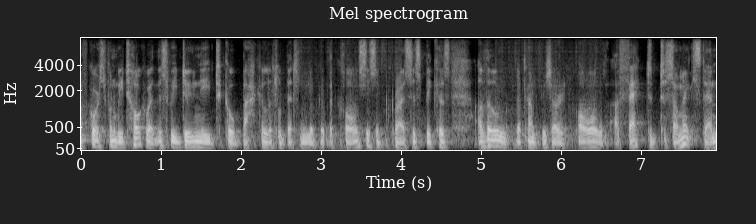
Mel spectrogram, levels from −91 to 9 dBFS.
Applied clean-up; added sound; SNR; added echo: neural separator model SepFormer DNS4.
